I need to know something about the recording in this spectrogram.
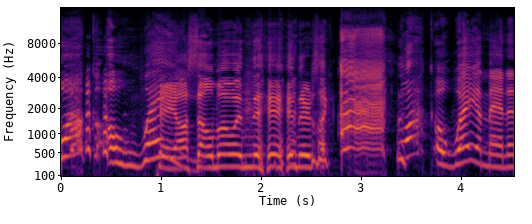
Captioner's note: screams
